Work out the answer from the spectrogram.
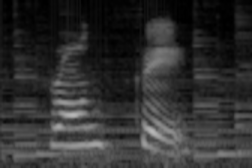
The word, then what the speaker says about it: français: Say with the cedille below it, which is pronounced as sir. So whenever you put a cedille below the say becomes sir. The sound pronunciation of that becomes sir, right?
